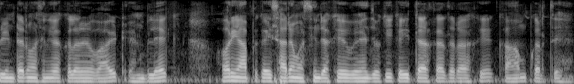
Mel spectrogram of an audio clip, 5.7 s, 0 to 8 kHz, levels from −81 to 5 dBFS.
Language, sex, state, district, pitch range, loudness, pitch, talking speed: Hindi, male, Jharkhand, Ranchi, 115-125 Hz, -18 LUFS, 120 Hz, 250 wpm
